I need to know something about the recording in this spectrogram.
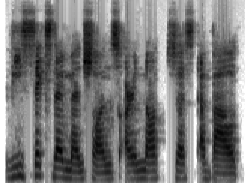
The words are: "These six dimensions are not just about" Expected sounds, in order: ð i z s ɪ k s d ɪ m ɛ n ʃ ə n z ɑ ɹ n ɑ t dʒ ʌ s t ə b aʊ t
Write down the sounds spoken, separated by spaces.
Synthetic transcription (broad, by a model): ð i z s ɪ k s d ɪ m ɛ n ʃ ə n s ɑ ɹ n ɑ t dʒ ʌ s t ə b aʊ t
